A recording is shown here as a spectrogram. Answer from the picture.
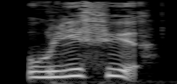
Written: oliefyr

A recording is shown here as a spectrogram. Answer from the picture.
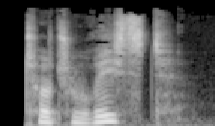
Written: torturist

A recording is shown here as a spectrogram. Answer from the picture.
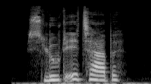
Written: slutetape

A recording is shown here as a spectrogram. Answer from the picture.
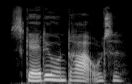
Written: skatteunddragelse

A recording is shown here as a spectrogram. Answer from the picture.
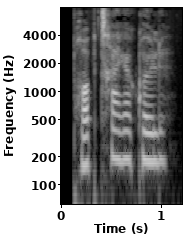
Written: proptrækkerkrølle

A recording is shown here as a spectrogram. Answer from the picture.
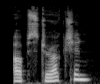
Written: obstruction

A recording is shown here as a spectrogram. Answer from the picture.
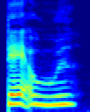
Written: derude

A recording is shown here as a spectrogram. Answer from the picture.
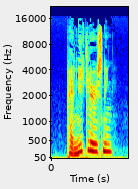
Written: panikløsning

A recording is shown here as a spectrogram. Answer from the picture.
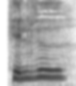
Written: helvede

